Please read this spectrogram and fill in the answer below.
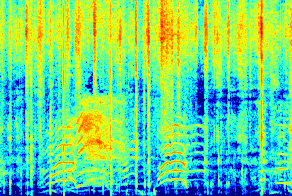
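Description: Children shouting and calling out during a basketball game, over repeated sharp knocks of a basketball bouncing on a concrete court.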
